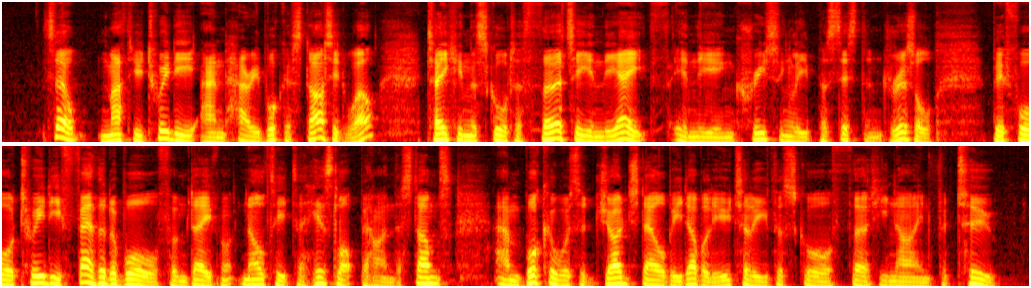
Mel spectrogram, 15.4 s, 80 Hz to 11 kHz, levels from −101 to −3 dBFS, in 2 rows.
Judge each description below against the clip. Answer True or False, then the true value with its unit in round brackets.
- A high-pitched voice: False (120 Hz)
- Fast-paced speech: False (185 wpm)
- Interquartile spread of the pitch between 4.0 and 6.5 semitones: True (4.7 semitones)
